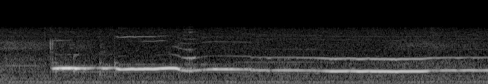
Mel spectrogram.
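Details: Indoor cat meeting a street cat: one sustained, nasal yowl starts abruptly, dips slightly in pitch, then holds long and level for nearly four seconds.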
